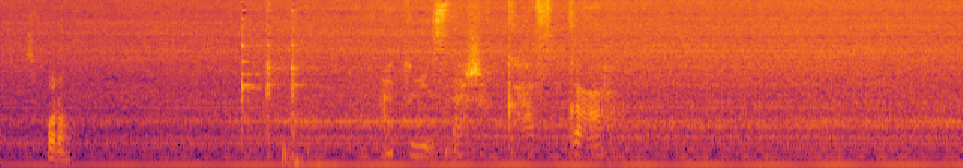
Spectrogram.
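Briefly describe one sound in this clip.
A coffee machine hums steadily.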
